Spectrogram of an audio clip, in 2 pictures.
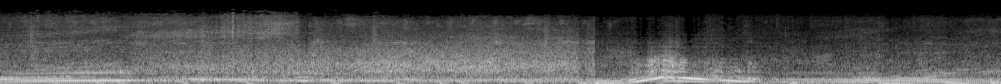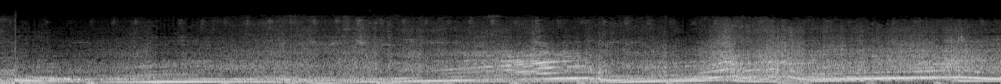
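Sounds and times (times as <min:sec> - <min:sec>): car engines passing: 0:00.0 - 0:20.0.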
